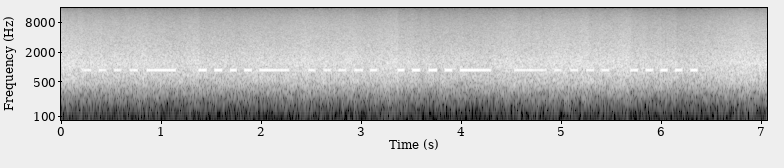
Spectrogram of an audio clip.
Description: Morse code, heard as a keyed tone, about 16 wpm, 860 Hz, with heavy radio static and a narrow filter. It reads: 445465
